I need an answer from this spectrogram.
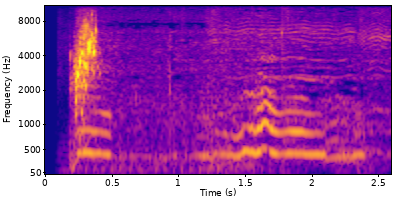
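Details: A black dog, very happy while out on a walk, gives a pig-like squeal: a sharp rising yelp, then a sustained wavering nasal squeal held for about two seconds, with a person starting to speak afterward.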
